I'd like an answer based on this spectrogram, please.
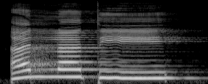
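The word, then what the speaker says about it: الَّتِي: Allati. Ti hukumnya mad tabi'i dhahiri karena ada ya sukun sebelumnya kasrah. Cara bacanya panjang 2 harokat.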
